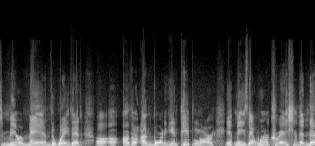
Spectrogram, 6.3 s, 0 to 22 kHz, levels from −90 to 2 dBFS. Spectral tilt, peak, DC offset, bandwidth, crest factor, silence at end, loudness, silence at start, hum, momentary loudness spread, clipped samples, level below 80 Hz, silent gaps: -5 dB/octave; -2 dBFS; under 0.1%; 13 kHz; 14 dB; 0 s; -16 LUFS; 0 s; none; 5 LU; under 0.1%; -58 dBFS; none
